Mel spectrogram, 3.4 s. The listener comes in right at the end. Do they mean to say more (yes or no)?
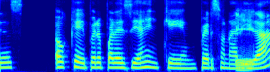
yes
